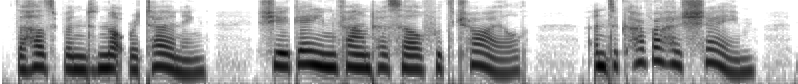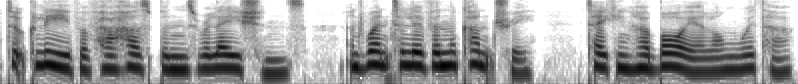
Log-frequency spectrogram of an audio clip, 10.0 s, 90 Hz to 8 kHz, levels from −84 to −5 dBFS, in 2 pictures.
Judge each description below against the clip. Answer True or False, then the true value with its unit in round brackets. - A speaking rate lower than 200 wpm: False (205 wpm)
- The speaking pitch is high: True (210 Hz)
